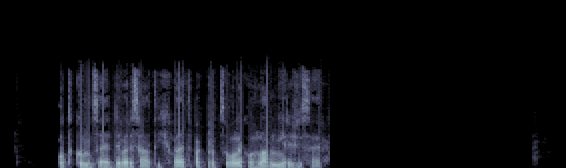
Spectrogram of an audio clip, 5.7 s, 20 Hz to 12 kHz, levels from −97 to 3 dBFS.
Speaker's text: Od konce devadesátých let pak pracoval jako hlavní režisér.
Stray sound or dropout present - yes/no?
no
